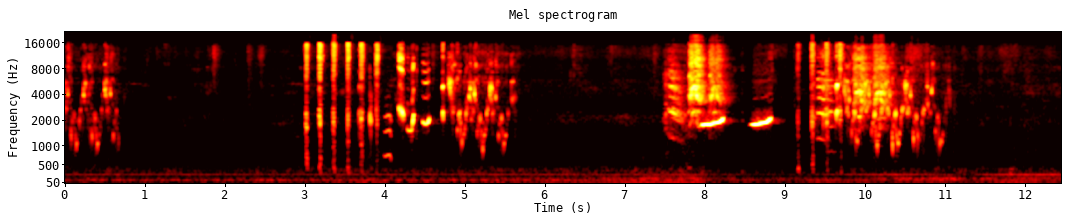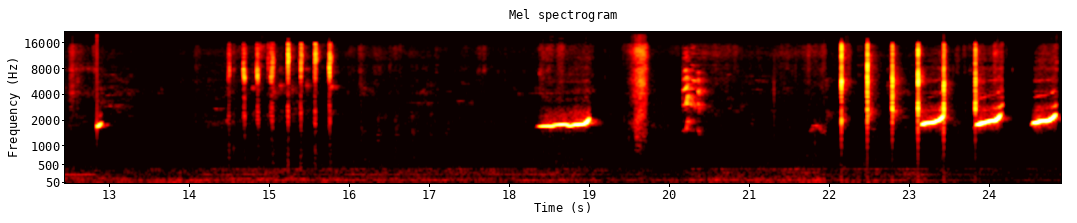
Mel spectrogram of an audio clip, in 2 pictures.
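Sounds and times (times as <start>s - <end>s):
parrot squawking and chattering: 3.0s - 5.7s, 7.5s - 8.4s, 9.1s - 11.1s.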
